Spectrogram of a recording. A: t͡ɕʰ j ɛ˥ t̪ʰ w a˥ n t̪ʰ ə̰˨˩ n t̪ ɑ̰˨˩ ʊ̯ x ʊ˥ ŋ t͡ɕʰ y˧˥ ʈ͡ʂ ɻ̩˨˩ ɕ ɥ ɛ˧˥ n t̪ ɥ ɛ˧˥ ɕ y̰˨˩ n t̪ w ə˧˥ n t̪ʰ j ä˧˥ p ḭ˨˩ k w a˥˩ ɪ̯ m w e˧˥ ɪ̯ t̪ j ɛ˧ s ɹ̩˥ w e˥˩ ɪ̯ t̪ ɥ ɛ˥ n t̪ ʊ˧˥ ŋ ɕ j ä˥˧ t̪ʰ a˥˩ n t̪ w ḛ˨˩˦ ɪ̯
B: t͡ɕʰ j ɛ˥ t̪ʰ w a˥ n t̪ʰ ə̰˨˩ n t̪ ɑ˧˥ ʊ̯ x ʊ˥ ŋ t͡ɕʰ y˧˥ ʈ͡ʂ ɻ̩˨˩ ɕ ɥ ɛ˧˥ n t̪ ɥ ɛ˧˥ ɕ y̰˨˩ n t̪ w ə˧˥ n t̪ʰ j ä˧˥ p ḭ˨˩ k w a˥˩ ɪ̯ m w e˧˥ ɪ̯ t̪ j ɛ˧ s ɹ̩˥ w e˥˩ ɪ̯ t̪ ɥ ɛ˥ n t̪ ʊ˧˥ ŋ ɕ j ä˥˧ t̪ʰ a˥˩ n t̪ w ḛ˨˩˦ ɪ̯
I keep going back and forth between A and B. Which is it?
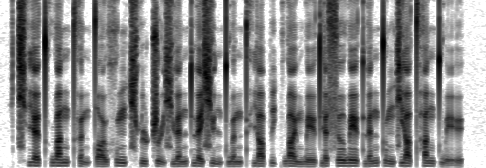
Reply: B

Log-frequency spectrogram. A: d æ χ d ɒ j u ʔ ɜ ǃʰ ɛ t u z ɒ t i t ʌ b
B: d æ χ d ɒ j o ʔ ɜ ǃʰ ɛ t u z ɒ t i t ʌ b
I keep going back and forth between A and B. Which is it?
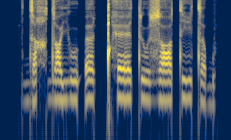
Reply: A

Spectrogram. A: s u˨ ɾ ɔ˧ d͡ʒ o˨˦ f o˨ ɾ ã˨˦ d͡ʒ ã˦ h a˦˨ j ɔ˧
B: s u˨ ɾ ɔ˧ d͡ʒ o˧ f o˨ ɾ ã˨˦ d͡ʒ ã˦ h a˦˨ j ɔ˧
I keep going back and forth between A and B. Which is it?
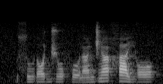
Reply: B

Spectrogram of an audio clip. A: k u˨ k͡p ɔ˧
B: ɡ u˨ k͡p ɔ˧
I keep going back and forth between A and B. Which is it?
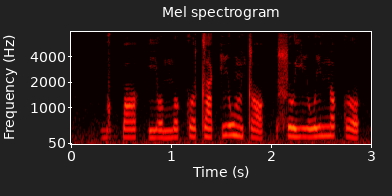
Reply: B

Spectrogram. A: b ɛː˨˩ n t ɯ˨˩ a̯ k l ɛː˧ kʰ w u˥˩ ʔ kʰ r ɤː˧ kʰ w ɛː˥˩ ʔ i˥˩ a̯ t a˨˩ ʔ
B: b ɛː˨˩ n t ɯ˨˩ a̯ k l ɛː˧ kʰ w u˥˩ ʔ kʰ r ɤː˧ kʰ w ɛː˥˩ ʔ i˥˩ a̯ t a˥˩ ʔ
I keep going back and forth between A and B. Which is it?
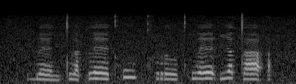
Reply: B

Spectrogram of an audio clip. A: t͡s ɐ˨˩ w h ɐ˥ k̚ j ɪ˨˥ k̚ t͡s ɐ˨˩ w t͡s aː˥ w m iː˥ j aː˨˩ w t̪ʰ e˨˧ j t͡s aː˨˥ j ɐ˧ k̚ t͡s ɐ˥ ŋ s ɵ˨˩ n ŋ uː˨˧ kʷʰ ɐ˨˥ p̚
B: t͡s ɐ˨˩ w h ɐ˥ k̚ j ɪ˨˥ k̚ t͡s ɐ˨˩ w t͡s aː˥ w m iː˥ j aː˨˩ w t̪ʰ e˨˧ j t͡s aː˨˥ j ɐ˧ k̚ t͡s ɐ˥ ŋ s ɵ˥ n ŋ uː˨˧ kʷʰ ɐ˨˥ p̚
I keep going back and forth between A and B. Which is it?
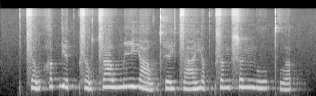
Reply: B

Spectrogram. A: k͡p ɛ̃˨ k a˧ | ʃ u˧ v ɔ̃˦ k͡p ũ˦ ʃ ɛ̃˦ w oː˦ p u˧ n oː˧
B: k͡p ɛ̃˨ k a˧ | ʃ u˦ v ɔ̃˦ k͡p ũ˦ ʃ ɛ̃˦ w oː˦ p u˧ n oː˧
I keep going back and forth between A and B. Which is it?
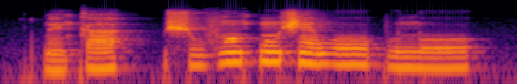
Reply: A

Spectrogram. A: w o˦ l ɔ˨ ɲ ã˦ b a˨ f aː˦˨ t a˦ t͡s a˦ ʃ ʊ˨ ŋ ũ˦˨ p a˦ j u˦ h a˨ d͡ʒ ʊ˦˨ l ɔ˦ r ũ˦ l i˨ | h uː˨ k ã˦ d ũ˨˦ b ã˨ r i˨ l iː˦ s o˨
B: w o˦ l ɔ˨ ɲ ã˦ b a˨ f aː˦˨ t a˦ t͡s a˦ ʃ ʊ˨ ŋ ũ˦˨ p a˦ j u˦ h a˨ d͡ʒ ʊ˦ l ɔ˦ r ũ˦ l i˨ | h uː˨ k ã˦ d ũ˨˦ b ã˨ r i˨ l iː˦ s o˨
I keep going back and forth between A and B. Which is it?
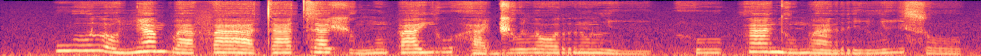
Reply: B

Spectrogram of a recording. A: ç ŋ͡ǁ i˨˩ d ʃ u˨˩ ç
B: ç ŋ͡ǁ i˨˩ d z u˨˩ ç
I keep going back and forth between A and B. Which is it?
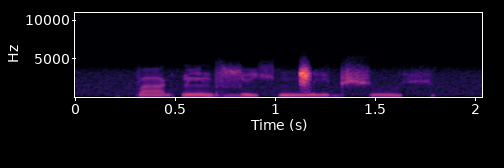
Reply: A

